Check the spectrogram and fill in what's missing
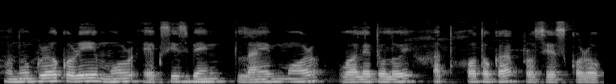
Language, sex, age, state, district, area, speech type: Assamese, male, 30-45, Assam, Biswanath, rural, read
